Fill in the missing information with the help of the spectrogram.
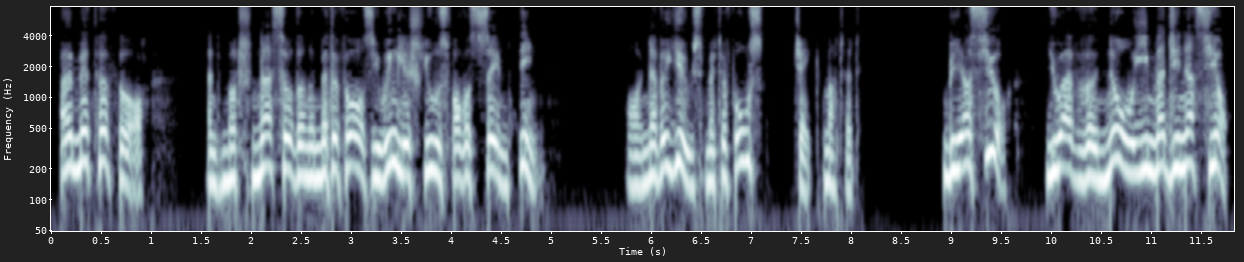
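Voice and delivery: a smug cook teasing the stiff Englishman; superior French chef. Acted. Broussard lectures Jake.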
